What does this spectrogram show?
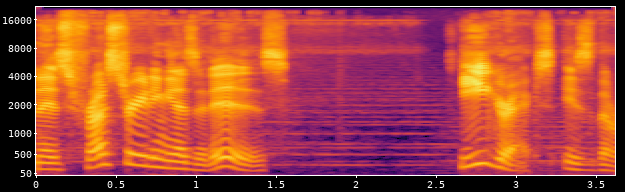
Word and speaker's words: Tigrex: Do you say Tigrex or do you say Tigrex? Because there's a right way to say it and there's a wrong way to say it. And as frustrating as it is, Tigrex is the right way to say it.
